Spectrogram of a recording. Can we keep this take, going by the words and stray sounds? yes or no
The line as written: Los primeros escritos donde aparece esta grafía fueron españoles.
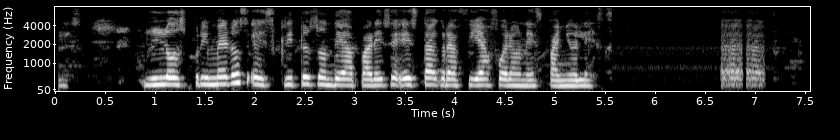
no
